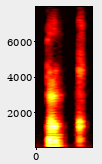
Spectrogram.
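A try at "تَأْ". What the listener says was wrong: তাক নয়, কাফ তা হামজা জবর ঝটকা দিতে হবে তা।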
